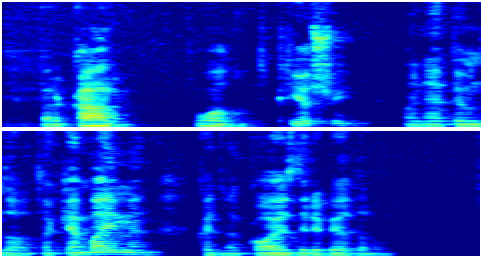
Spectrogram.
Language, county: Lithuanian, Vilnius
